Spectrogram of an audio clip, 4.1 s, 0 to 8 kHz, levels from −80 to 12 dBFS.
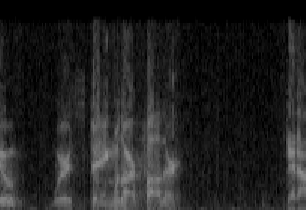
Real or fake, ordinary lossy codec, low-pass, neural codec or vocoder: real; AAC, 32 kbps; 7.2 kHz; none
